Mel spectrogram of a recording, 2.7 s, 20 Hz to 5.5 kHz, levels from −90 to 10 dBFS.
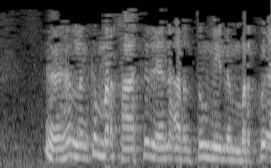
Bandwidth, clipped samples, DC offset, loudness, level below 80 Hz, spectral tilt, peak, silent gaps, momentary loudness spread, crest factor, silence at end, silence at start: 4.9 kHz; under 0.1%; under 0.1%; -18 LUFS; -48 dBFS; -9.5 dB/octave; -4 dBFS; none; 3 LU; 14 dB; 0 s; 0.45 s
